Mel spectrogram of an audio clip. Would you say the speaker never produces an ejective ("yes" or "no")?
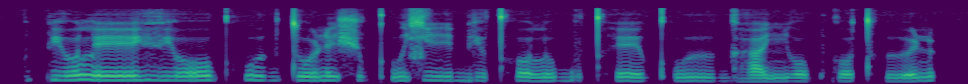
no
